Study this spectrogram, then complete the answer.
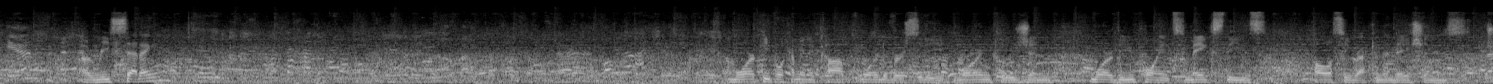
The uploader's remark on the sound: Live from COP28. Live from Dubai! He jump-starts this new season by going to COP 28, what might be the most important climate negotiations ever…or not.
